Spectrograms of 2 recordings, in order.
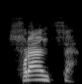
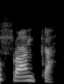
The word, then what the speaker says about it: Franca: Here we can read Franza, no Franca, Franza.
